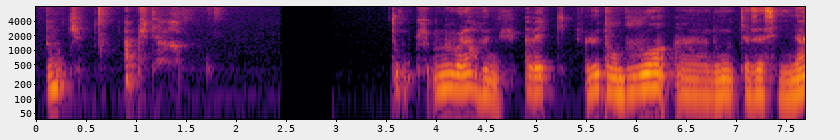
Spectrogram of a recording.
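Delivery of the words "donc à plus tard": whispering. Real, not acted. Signing off the video.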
